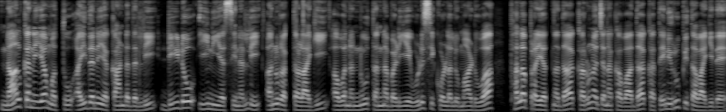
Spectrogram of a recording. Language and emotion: Kannada, neutral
